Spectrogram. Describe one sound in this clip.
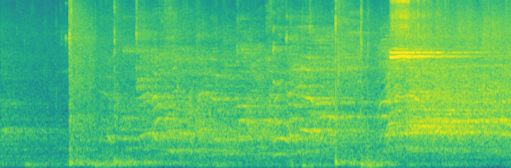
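A volleyball is struck hard with a loud smack.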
